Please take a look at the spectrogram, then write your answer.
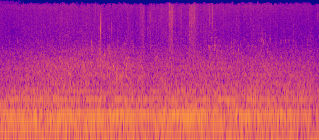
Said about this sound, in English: Out behind the plant, Mr. Neira points to a small stream of clear water he says is the treated water from his factory. We watch it flow down into the Valsequillo Canal where it immediately mixes with untreated wastewater from other maquilas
